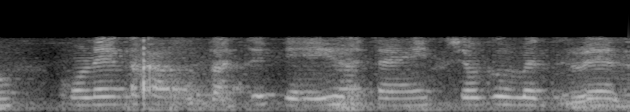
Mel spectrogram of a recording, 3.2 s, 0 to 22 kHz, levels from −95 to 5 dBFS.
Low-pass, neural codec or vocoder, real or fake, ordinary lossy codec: 5.4 kHz; codec, 24 kHz, 0.9 kbps, WavTokenizer, medium speech release version 2; fake; none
